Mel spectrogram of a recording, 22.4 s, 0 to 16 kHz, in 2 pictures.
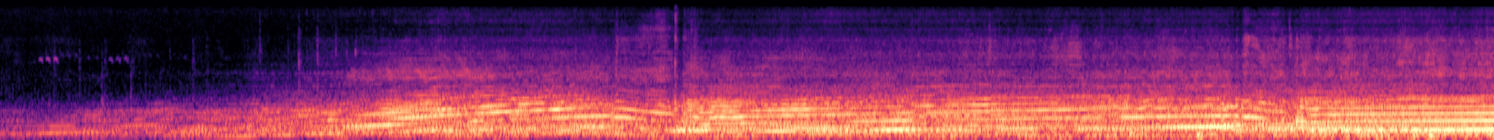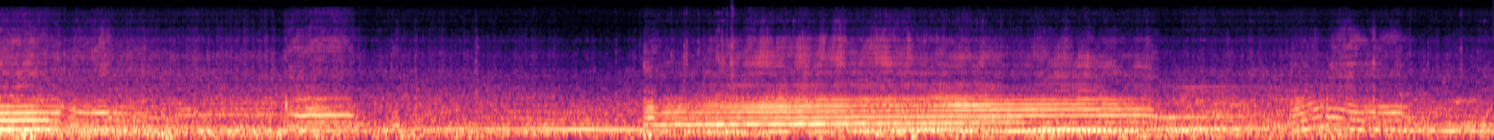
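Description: Straight-six engine of a BMW E36 M3, heard from inside the cabin on a spirited downhill run. It fades in over the first few seconds, then its revs climb and drop back sharply about four times as it shifts or lifts, over steady tyre and road noise.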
